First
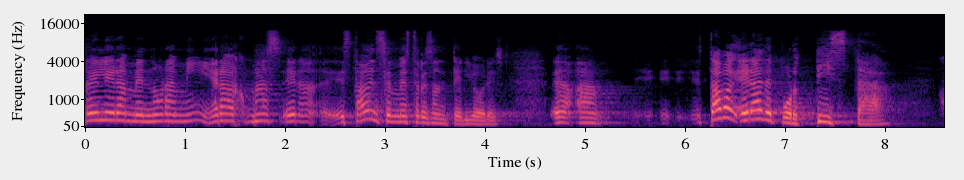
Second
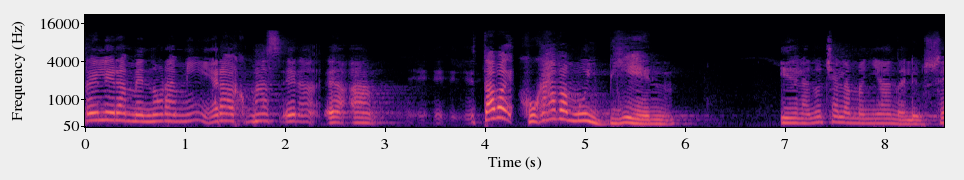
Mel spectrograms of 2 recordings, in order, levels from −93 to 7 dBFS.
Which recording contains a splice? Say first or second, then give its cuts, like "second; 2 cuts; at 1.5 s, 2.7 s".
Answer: second; 2 cuts; at 2.3 s, 4.2 s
